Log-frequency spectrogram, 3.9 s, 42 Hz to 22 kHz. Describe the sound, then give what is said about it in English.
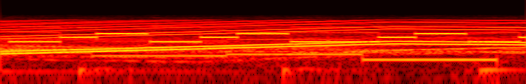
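A loud, continuous civil defense attack warning siren drones with a slowly climbing, wavering pitch, layered with steady tones that step up and down. It is the standard signal that an enemy attack has been detected. No one speaks. “In most places, the standard attack warning signal is a 3 to 5 minute wavering sound.”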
